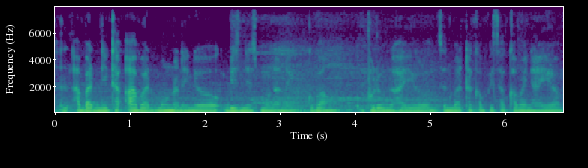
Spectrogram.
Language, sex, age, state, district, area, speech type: Bodo, female, 18-30, Assam, Chirang, rural, spontaneous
